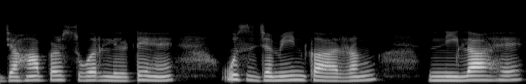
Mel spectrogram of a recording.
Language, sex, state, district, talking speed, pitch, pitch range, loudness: Hindi, female, Uttar Pradesh, Lalitpur, 125 wpm, 195 Hz, 185-205 Hz, -20 LUFS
